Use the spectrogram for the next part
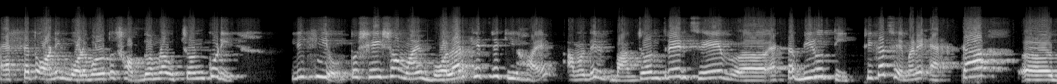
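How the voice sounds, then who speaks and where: Explaining terms one step at a time, this woman teaching Bengali literature online keeps repeating key words and asking whether students follow. Her voice is high-pitched and a bit bright, and the recording is rough and roomy.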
